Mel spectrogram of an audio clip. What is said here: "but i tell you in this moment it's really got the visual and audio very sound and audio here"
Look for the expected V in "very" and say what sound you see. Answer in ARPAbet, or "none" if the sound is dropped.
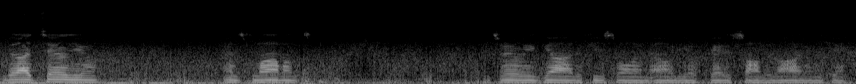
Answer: F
